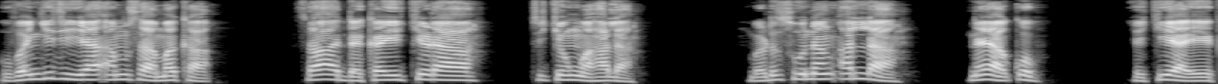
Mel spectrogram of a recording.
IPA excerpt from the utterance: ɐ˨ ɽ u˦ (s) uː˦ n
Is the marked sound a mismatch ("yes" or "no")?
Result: no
